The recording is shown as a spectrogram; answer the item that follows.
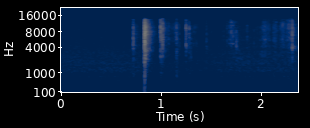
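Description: Handheld plier-type hole punch squeezed through a paper flap: one sharp snap a little under a second in, followed by a few smaller clicks as the punch jaws open again.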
